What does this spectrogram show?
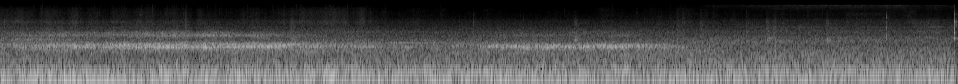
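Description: Steady running noise of a Tokaido Shinkansen Nozomi train heard inside the passenger car at speed: a constant rumble of the train on the track with a low hum. A higher hum over it fades out about eight seconds in.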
